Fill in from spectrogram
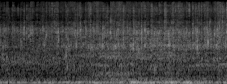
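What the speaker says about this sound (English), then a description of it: "Well, as we can see, the water's pouring out of there" Water gushes steadily from a lawn sprinkler system line during a spring start-up, a continuous close hiss and splash with no break and no one speaking.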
